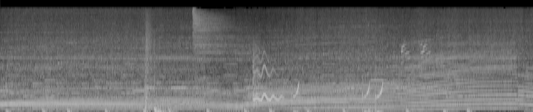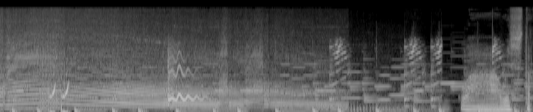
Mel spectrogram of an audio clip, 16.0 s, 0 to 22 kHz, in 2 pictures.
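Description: Cartoon motor scooter engine sound effect, its pitch rising and falling slowly as it revs up and eases off while riding, over background music. It stops about 13 seconds in.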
